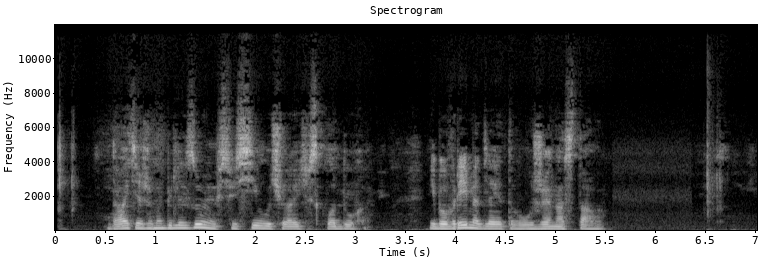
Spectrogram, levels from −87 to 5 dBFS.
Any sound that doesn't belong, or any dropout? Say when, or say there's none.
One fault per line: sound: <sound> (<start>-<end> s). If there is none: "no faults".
no faults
